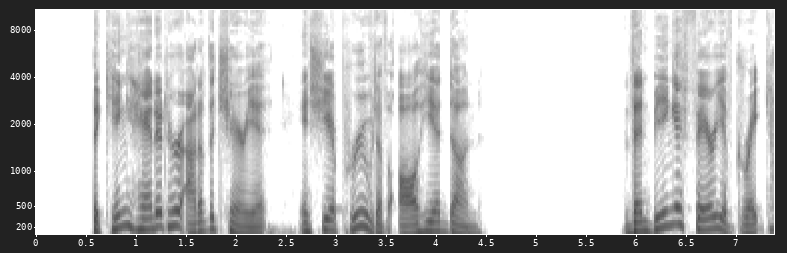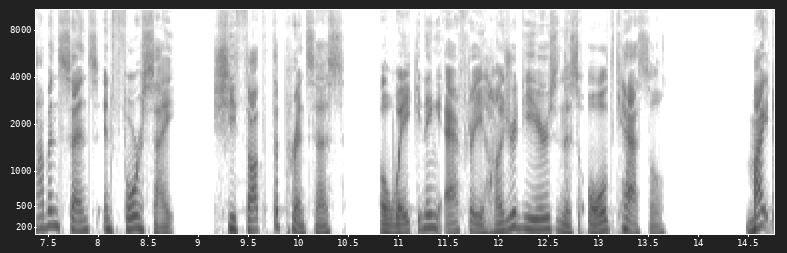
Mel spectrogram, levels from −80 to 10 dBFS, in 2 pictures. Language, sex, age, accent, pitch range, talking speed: English, male, 20-39, American, 115-160 Hz, 165 wpm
